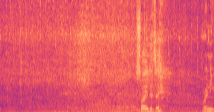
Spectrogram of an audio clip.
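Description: A car driving past on a tarmac road, its engine rumble and tyre noise growing louder and peaking a little past halfway through.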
